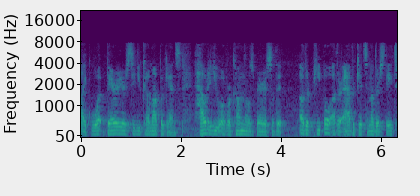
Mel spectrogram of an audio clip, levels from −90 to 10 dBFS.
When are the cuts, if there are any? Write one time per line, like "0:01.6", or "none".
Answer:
none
